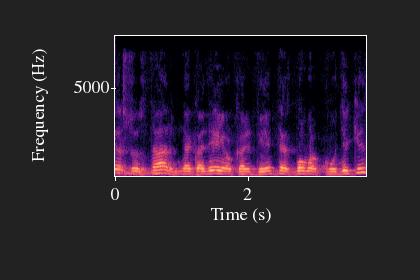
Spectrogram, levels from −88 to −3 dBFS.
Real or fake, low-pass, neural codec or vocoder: fake; 7.2 kHz; codec, 24 kHz, 3 kbps, HILCodec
